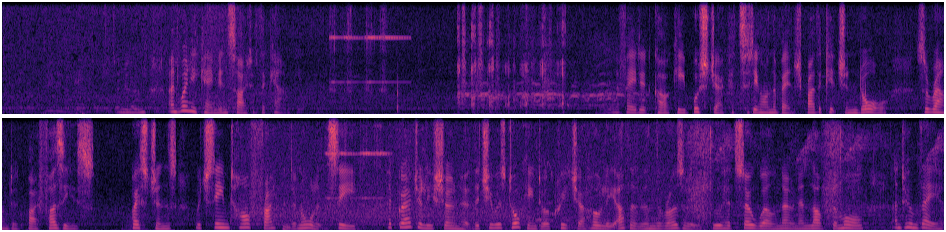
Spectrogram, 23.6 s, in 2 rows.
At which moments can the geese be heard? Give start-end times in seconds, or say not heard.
5.7-8.1.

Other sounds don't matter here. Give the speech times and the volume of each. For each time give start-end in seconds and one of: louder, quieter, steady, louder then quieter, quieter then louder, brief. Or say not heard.
1.4-3.8 brief
7.5-23.5 steady.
